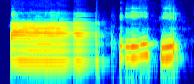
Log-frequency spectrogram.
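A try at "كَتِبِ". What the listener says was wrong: Kaknya kurang mulutnya kurang tetek ya. Kayak hatibi kayak gitu. Kakak, kiki, kuku.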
